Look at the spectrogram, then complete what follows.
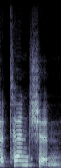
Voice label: "attention", female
